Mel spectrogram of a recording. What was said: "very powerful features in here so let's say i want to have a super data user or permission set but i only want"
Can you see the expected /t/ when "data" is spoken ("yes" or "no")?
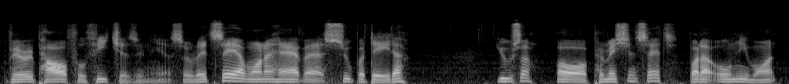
yes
